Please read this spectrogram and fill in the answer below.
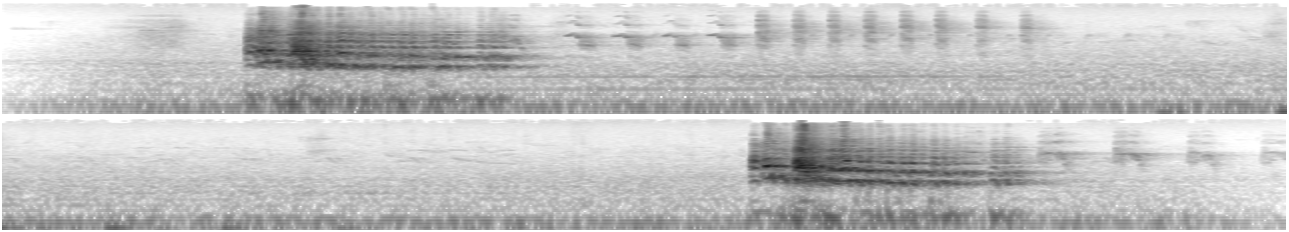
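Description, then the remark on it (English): Two loud, rattling wild turkey gobbles ring out about eight seconds apart, each a rapid burst of throaty warbling, with faint bird chatter and quiet background hiss in between. “The one that started it all, the OG gobbler themselves. The wild turkey.”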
